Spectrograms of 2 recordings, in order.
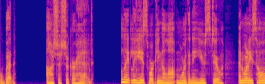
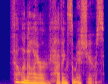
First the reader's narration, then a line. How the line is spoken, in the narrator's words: Asha said softly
